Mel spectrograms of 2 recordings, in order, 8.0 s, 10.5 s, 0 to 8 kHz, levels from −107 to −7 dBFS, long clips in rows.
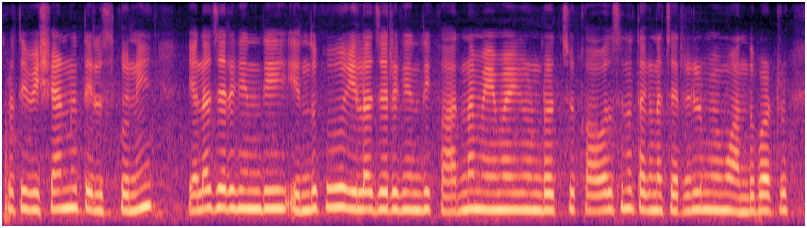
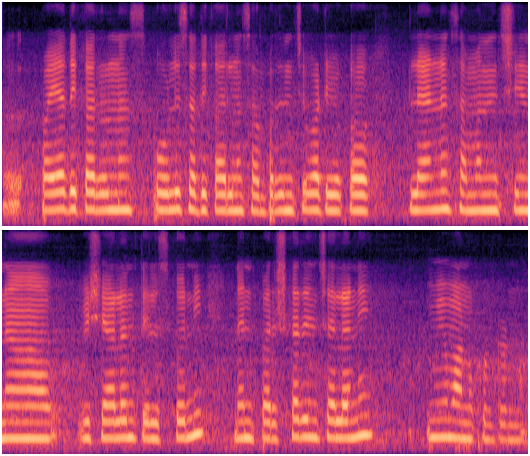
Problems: none marked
